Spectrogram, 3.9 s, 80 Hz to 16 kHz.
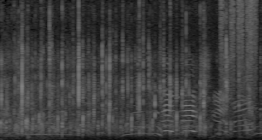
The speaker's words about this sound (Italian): Eccolo qua, forza! Dai una bella corsa! Salutiamolo, dai un applauso forte, oh! Ragazzi, eh, facciamo sentire allo stadio Ferrari sera in 30.000, eh?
